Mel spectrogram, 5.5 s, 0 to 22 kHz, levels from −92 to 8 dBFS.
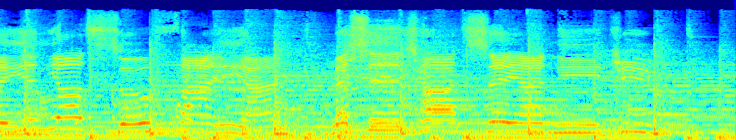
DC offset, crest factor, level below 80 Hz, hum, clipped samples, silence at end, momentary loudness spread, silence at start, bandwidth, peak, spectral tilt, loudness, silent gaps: under 0.1%; 14 dB; -32 dBFS; none; under 0.1%; 0 s; 4 LU; 0 s; 17 kHz; -6 dBFS; -4 dB/octave; -20 LUFS; none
